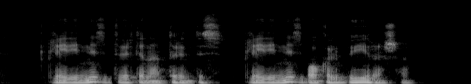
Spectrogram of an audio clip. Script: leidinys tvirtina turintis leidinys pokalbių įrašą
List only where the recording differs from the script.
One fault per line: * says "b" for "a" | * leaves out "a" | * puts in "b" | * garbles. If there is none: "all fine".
all fine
